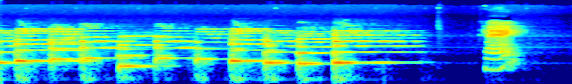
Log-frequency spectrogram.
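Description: A single voice sings the opening motive of a Bach invention, a short melodic phrase of about eight notes with a steady rhythm, followed after a pause by a brief breathy burst.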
